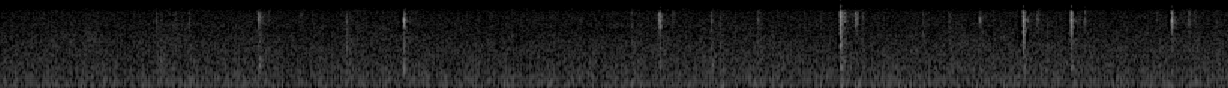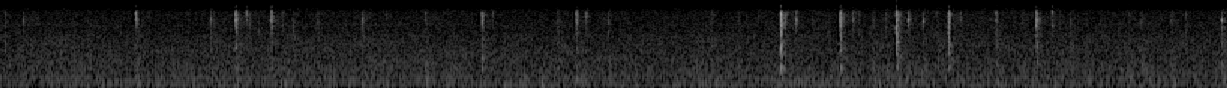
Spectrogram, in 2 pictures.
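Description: Faint, irregular clicking of computer keys and buttons over near silence: scattered single clicks, coming quicker in a short run about thirteen seconds in.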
